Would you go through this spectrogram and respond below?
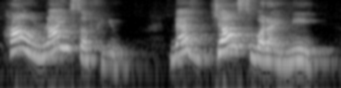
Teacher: আমি যখন কোনো কিছুকে ওয়াও, ওয়ান্ডারফুল এরকম করে বলতে চাই, এবং এটা যখন একটা সেন্টেন্স আকারে হয়, আমার শুরুর ব্যাপারটাতে অনেক টোন দিতে হবে, হাই টোন দিতে হবে, লাস্টে আস্তে আস্তে করে ফলিং ইন্টোনেশন।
